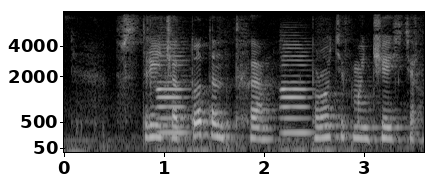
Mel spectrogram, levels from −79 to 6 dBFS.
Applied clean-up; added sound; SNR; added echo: none; Wind instrument, woodwind instrument; 1 dB; none.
